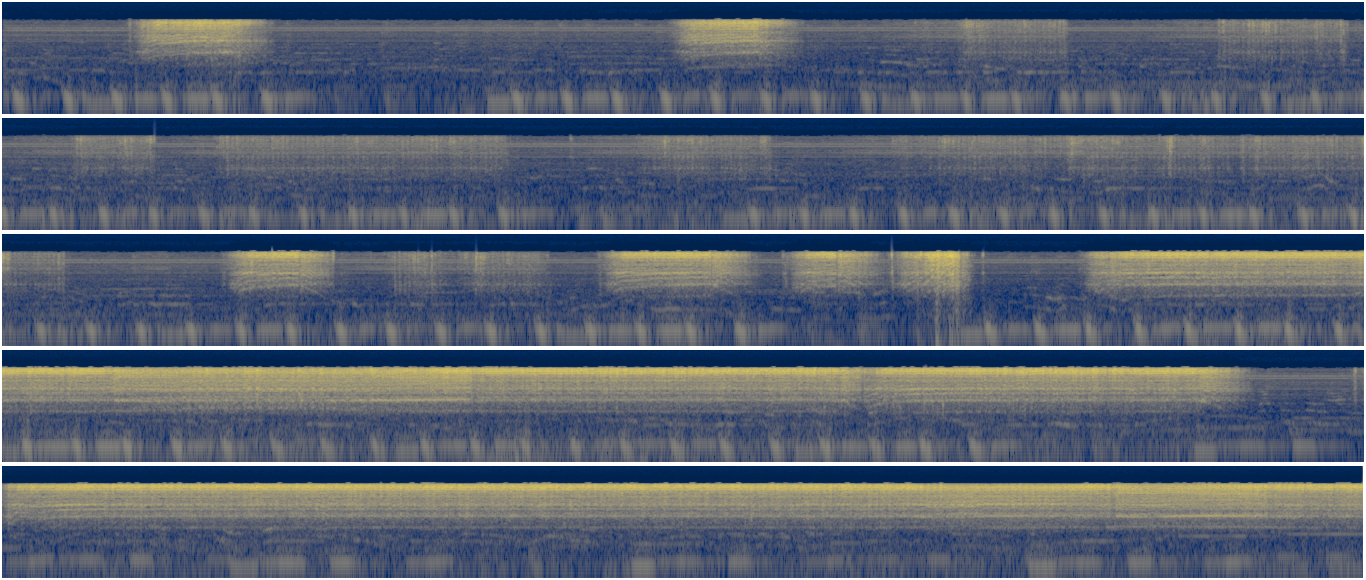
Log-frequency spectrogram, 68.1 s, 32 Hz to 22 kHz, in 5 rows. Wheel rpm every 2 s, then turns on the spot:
40, 30, 0, 60, 0, 10, 10, 10, 20, 10, 10, 10, 20, 20, 30, 30, 60, 60, 40, 140, 160, 160, 160, 160, 150, 160, 70, 110, 160, 160, 160, 160, 160, 160.
10-28 30-32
